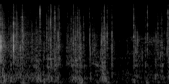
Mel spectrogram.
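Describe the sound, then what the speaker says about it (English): A plastic bag holding Gundam model kit parts crinkles as it is opened, with rapid, irregular rustles and crackles close by and no one speaking. "Open up trees that usually come in a plastic bag like this, or in other bigger plastic bags"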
